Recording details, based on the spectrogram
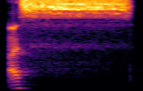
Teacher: طيب مخرج السين، عفوا الزاي والسين والصاد من طرف اللسان من فويق الثنايا السفلى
